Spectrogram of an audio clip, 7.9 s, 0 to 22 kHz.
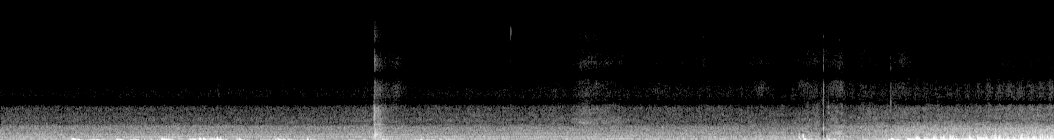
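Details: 2026 version of the Lasko 18-inch plastic table fan on medium speed, oscillating. Soft, steady whir with a few light knocks as the head swings; a click in the oscillation had been noted on low. Oscillation judged pretty good; normal running.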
